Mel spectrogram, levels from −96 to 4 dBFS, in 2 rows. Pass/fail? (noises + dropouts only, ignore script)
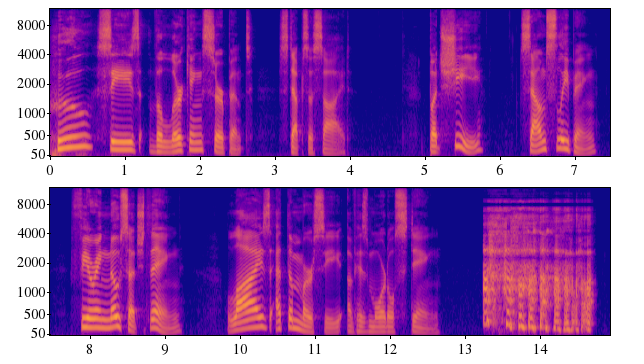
fail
